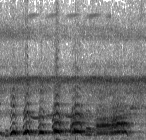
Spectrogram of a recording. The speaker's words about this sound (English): I'm in a place with big trees. There are plants everywhere, and vines are hanging down from the trees. It's really hot and sticky here. I can hear birds all around me, and I think there's a monkey up there, too.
